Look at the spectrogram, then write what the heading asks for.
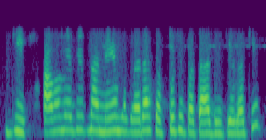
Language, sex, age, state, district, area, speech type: Hindi, female, 30-45, Uttar Pradesh, Sitapur, rural, conversation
